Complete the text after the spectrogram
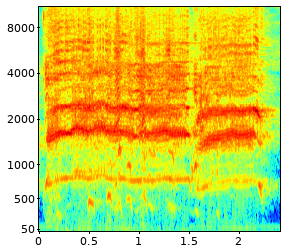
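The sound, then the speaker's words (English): A voice imitates a loud, shrill chicken squawk: a drawn-out, piercing cry that breaks briefly and resumes, sounding strained. “Well, there's the chickens that are like...”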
